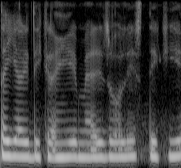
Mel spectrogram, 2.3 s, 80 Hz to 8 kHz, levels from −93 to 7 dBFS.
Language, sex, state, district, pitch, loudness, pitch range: Hindi, female, Bihar, Muzaffarpur, 220 Hz, -27 LUFS, 215-225 Hz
